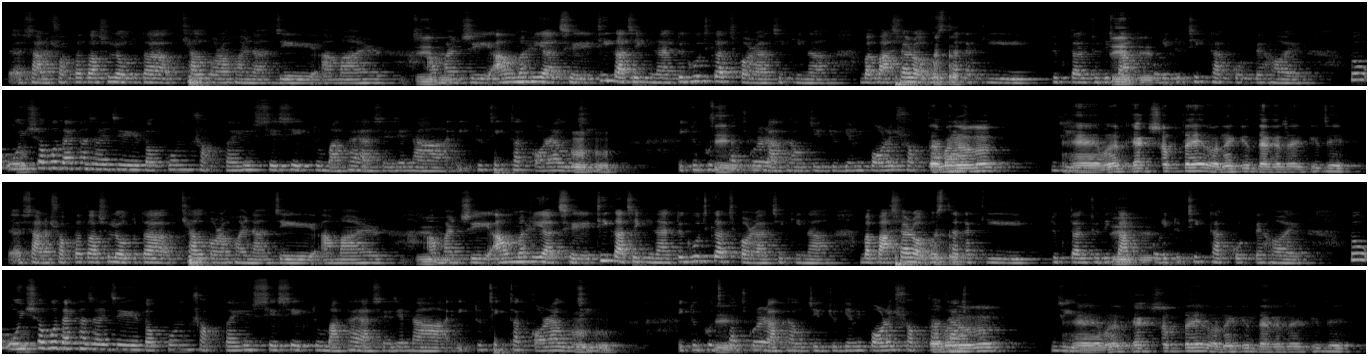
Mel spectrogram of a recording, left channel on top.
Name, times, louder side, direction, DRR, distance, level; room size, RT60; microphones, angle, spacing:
voice 1, 0.1-9.4 9.8-10.2 10.5-19.3 20.5-23.2 23.5-23.6 24.1-24.4, right 1 dB, 80° right, 4 dB, 1.3 m, -31 dB
voice 2, 4.1-4.6 9.3-9.6 11.1-11.5 13.8-13.9 19.3-19.8 20.8-21.2 22.9-23.6 24.2-27.1, left 3 dB, 70° left, 10 dB, 0.6 m, -28 dB
6.8 x 4.6 x 4.7 m, 0.64 s
head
